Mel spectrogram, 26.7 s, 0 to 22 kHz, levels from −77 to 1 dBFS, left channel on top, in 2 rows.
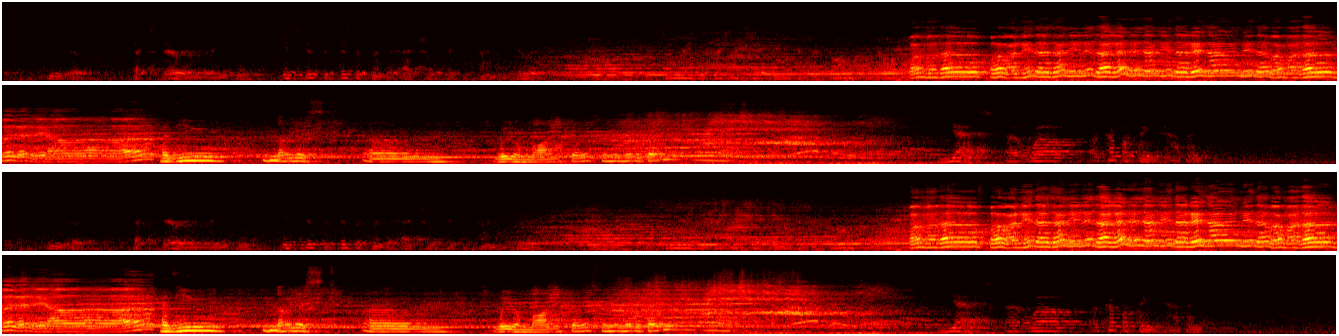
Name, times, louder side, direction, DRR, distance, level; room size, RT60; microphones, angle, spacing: voice 1, 0.4-0.8 1.3-2.5 2.8-5.4 5.9-9.7 10.1-10.4 11.4-13.7 22.7-23.9 24.2-25.4, left 1 dB, 5° left, -4 dB, 7.2 m, -50 dB
Race car auto racing / Accelerating revving vroom, 5.1-23.3, right 1 dB, 60° right, 3.0 m, -38 dB
sound 1, 9.1-14.9, right 2 dB, 25° right, 0.9 m, -25 dB
voice 2, 14.9-15.6 15.9-16.5 16.9-17.8 18.2-20.0, right 2 dB, 45° right, 8 dB, 1.4 m, -28 dB
29.5 x 27.5 x 5.0 m, 1.1 s
head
